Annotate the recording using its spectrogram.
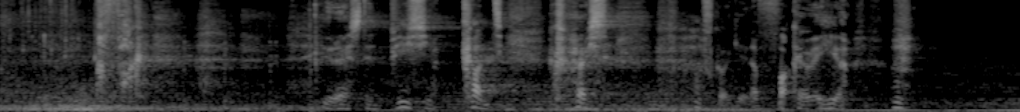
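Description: A young man speaks quietly into a close microphone.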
